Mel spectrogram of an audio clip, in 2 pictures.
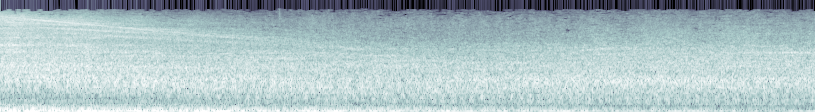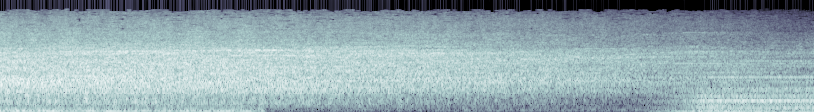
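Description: A wash of noise in the soundtrack after the music drops out, opening with a falling sweep and fading slowly; the deep rumble under it cuts off about eight seconds in, and a quiet, dark tone comes in near the end.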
